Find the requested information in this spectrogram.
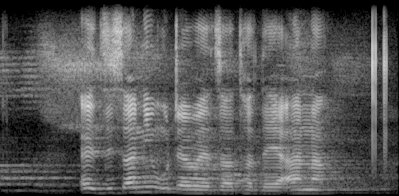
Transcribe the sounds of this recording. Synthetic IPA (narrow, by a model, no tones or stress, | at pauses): ed͡zisaniutʼɛwɛd͡zɔt̪ʰɔd̪ɛana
